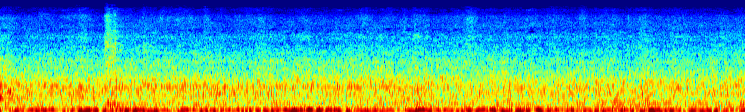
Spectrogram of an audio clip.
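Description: Vande Bharat Express electric trainset running along the track, heard from inside the driver's cab: a steady low rumble under a constant hiss of running noise. A single sharp click just under a second in.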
